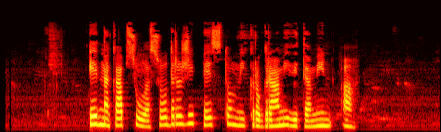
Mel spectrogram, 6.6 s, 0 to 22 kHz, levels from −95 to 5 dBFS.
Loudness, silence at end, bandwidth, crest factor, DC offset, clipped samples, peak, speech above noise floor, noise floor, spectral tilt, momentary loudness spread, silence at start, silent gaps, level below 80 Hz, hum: -22 LUFS; 1.3 s; 11 kHz; 22 dB; under 0.1%; under 0.1%; -2 dBFS; 40 dB; -61 dBFS; -5 dB/octave; 8 LU; 1.35 s; none; -74 dBFS; none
